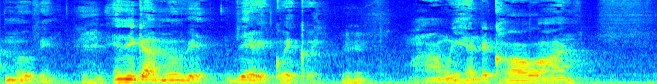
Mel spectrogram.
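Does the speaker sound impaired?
Yes: cerebral palsy.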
